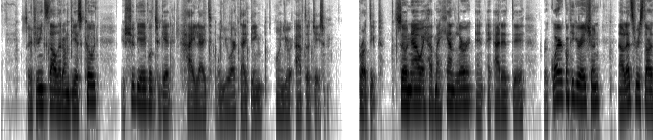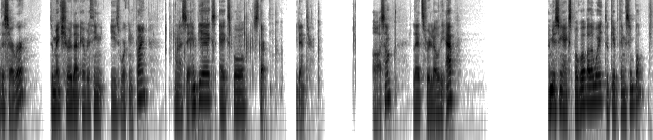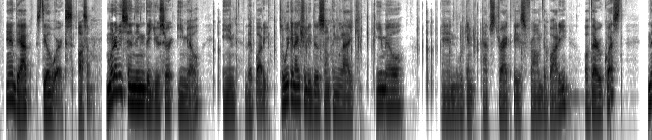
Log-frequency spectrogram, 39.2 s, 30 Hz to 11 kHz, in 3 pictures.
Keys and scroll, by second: 0.7 super+w, 1.5 shift+super+e, 3.2-4.0 typing, 4.4 super+s, 5.7 super+f, 7.8 shift+super+[, 11.5 super+j, 12.1-12.8 typing, 15.9-18.4 typing, 19.9 super+j, 21.9 r, 24.0 typing, 30.2 Escape, 30.2-36.1 typing, 36.2 super+s, 36.7 Escape.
